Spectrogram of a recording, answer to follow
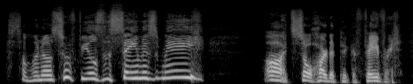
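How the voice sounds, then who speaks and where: A man's voice: high voice, sing-song, fairly quick, dry recording, studio quality. A man voicing an eager, nerdy living twenty-sided die in a video game, a theatrical game chronicler with geeky, mock-archaic flourishes. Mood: giddy excitement. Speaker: game master character in a video game. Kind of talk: animated video game voice acting.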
